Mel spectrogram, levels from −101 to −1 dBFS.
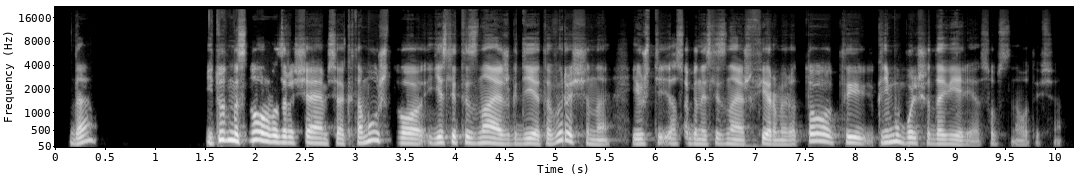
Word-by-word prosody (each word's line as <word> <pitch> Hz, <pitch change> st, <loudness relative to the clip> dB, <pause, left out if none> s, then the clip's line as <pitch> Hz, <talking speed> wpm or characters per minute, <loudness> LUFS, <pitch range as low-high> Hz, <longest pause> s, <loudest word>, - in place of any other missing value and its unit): Да. 160 Hz, +10 st, 0 dB, 1.1 s
И -, -, -2 dB
тут 235 Hz, -1 st, +5 dB
мы 220 Hz, -3 st, +9 dB
снова 210 Hz, +1 st, +5 dB
возвращаемся 155 Hz, -5 st, +2 dB
к -, -, -16 dB
тому, 200 Hz, +10 st, +1 dB
что 145 Hz, -, +1 dB
если 155 Hz, +1 st, +1 dB
ты 160 Hz, 0 st, -1 dB
знаешь, 145 Hz, -4 st, +2 dB
где 130 Hz, +2 st, -1 dB
это 125 Hz, -, -3 dB
выращено, 145 Hz, -, -2 dB, 0.2 s
и 130 Hz, -, -3 dB
уж 130 Hz, -1 st, -3 dB
те -, -, -7 dB
особенно 130 Hz, -1 st, -6 dB
если 120 Hz, +3 st, -6 dB
знаешь 125 Hz, -3 st, -3 dB
фермера, 115 Hz, -3 st, -2 dB
то 200 Hz, +3 st, +1 dB
ты 155 Hz, -3 st, -1 dB
к -, -, -20 dB
нему 175 Hz, +4 st, +1 dB
больше 150 Hz, -3 st, -3 dB
доверия, 120 Hz, -6 st, -3 dB
собственно, -, -, -18 dB
вот -, -, -18 dB
и -, -, -20 dB
всё. -, -, -22 dB
145 Hz, 190 wpm, -19 LUFS, 130-170 Hz, 1.1 s, мы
